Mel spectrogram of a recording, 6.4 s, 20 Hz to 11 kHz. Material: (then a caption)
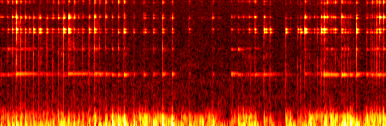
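Glass. Long acrylic nails tap and scratch a small, empty, clear iridescent glass dish shaped like a ribbed shell. Rapid, light clinks and scraping ticks come in dense bursts with brief pauses. Bright, high glassy ring and a steady tone near 1.6 kHz sit over a soft low rumble.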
